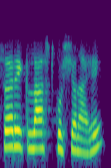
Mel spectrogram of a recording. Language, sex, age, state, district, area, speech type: Marathi, male, 18-30, Maharashtra, Jalna, urban, conversation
